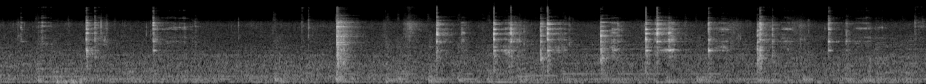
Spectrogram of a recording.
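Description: Fork and plate clinking and scraping as a meal of fried rice and chicken is eaten: irregular sharp clicks, a few at first and many more from about three seconds in.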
